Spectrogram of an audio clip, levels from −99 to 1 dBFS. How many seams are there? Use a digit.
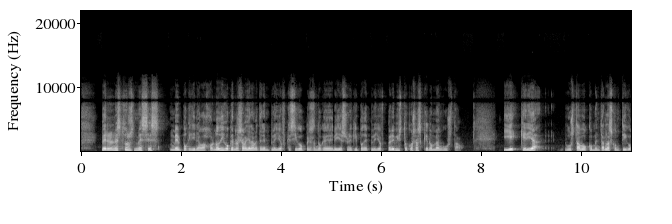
4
